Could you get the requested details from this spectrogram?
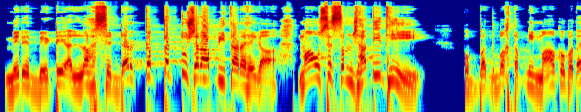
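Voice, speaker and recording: A man preaching a sermon, impassioned, rising and falling emphatically as he pleads with his listeners. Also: fairly high pitch.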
